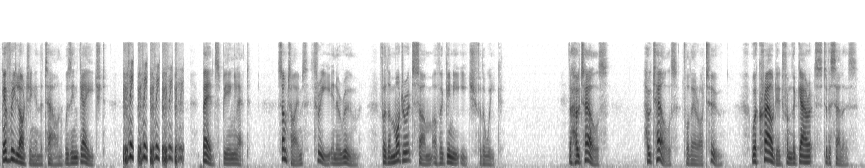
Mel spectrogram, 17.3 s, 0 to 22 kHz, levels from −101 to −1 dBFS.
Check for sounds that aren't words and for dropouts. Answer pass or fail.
fail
